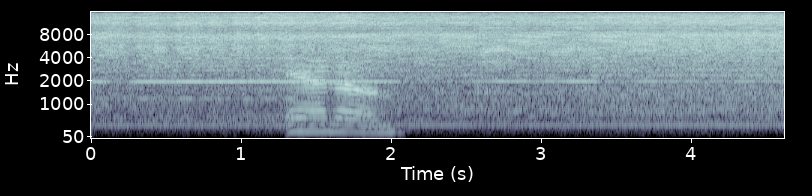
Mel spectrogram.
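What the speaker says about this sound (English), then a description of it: "I probably could use a better heat gun" A cheap heat gun blows steadily while drying coffee-dyed paper, a constant loud whirring hiss with a steady tone, and a voice briefly speaks over it.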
